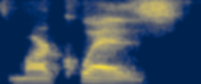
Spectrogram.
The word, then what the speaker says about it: Marquez: but Mr. Marquez, and that's exactly how you pronounce it, Marquez Valdes-Scantling.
